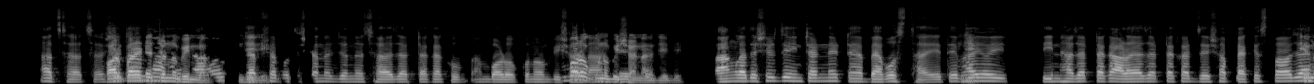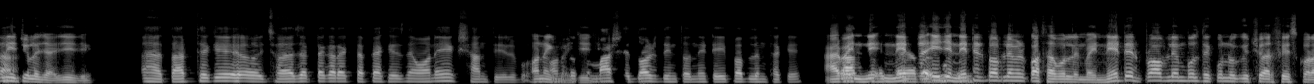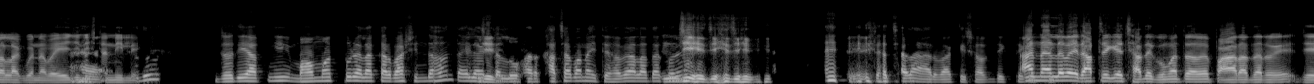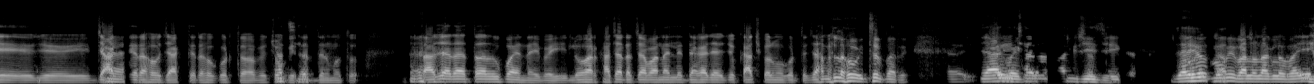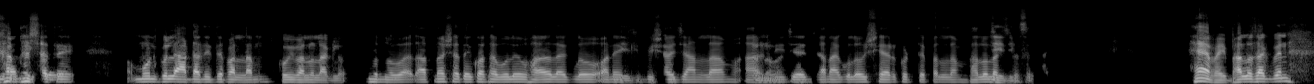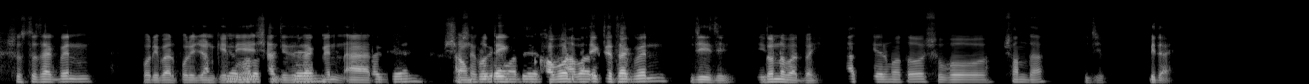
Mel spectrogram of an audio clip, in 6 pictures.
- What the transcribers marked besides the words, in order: static; other background noise; unintelligible speech; distorted speech; laughing while speaking: "জ্বী, জ্বী, জ্বী"; chuckle; laughing while speaking: "এটা"; chuckle; in Hindi: "জাগতে রহো, জাগতে রহো"; chuckle; laughing while speaking: "ঝামেলাও হইতে পারে"; laughing while speaking: "আপনার সাথে"
- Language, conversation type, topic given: Bengali, unstructured, আপনি সাম্প্রতিক সময়ে কোনো ভালো খবর শুনেছেন কি?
